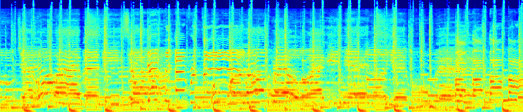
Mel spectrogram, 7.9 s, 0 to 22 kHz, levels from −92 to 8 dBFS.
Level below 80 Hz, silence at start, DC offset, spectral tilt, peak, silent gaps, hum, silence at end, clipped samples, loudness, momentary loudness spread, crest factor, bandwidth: -22 dBFS; 0 s; 0.2%; -4.5 dB/octave; 0 dBFS; none; none; 0 s; under 0.1%; -11 LUFS; 4 LU; 12 dB; over 20 kHz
